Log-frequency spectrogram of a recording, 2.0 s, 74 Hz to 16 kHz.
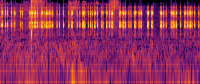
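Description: RadiaCode RC-102 radiation detector clicking very fast, the clicks running together into a high, flickering buzz. It is held against a piece of uranium-bearing copper shale, and the fast rate is the sign of a dose rate well above background, around 1 µSv/h.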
